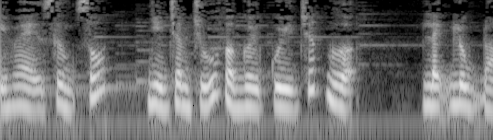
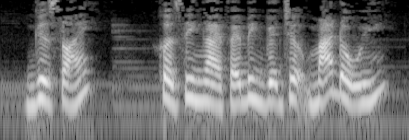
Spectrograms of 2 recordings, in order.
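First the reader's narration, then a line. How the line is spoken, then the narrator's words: Loud, respectful. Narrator (Vietnamese): nàng cúi đầu lớn tiếng nói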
